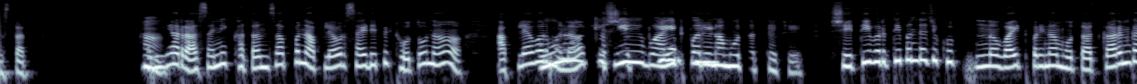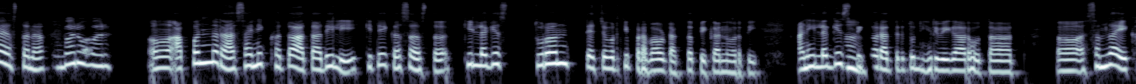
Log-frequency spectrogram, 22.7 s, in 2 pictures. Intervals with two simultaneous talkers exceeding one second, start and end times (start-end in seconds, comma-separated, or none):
5.4-7.2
